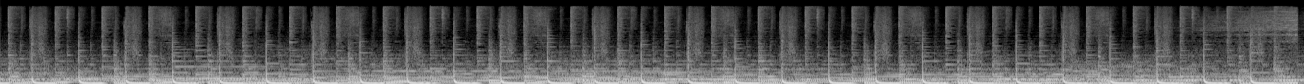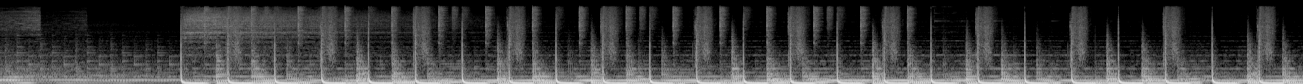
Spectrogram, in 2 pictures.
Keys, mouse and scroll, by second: 1.4 click, 2.4 alt+d, 5.9 click, 6.0 scroll down 1, 6.5 click, 9.7 shift+middle click, 10.4 shift+click, 10.9 Tab, 11.4 KP_1, 13.2 Tab, 14.9-16.2 middle drag, 15.3-15.6 scroll down 2, 16.2 click, 16.3 a, 16.6 click, 16.8 a, 18.6-20.8 right drag, 19.4 g, 20.8-22.9 middle drag, 22.7 KP_0, 23.2 scroll down 1, 23.4 shift+middle drag, 23.9 z.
